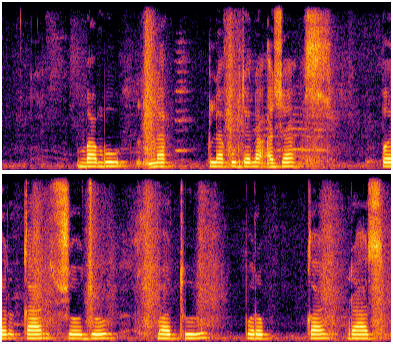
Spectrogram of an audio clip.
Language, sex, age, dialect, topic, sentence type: Marathi, male, 18-24, Northern Konkan, agriculture, statement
